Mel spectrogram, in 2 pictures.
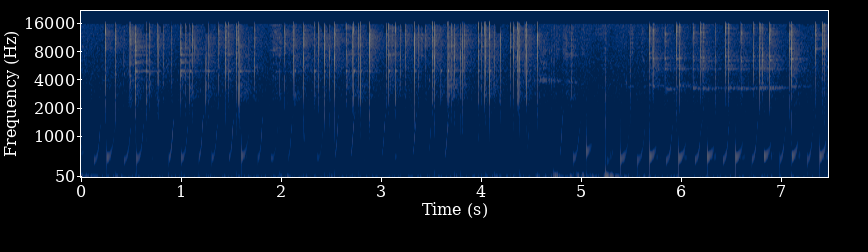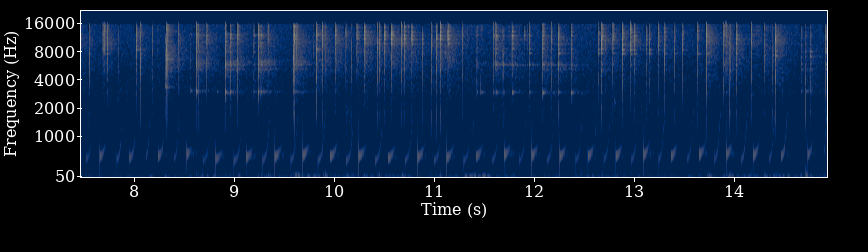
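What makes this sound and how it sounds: A large glass hourglass filled with water gel beads, turned end-on, is tapped rapidly with long acrylic nails on its round glass bulb. The fast, steady stream of bright, clicky taps each carries a short hollow tone around 500 Hz that dies away almost instantly. It keeps a quiet, even rhythm for the whole clip.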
